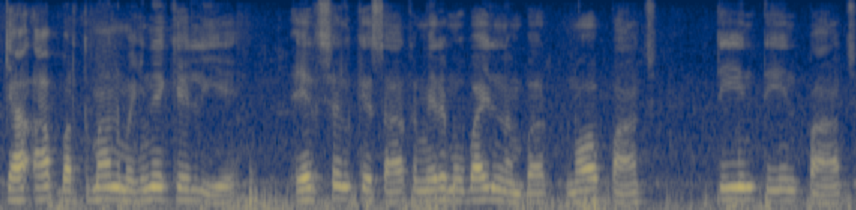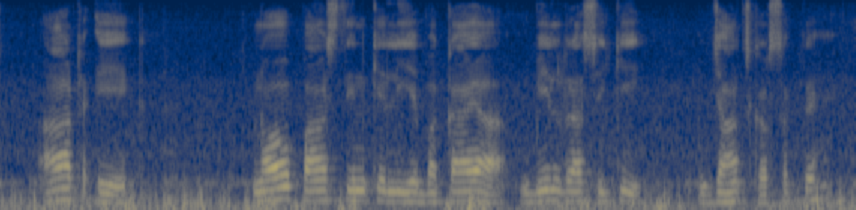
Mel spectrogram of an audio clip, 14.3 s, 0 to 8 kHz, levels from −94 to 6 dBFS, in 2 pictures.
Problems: constant background noise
